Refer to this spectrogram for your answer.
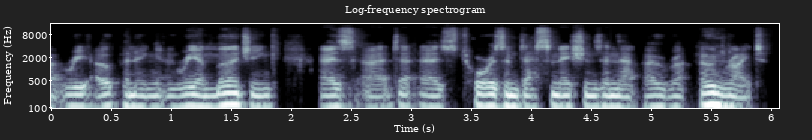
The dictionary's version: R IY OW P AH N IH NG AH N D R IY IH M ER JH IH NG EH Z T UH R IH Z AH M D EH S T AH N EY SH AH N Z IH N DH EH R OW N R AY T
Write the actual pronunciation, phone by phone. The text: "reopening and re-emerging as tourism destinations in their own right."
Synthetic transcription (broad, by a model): R IY OW P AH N IH NG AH N R IY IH M ER JH IH NG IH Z T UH R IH Z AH M D EH S T AH N EY SH AH N Z IH N DH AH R OW N R AY T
